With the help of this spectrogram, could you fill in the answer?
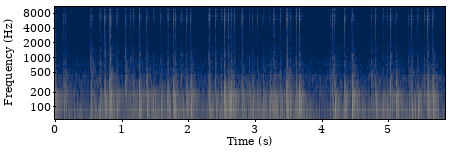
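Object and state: Glass candy jar tapped.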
